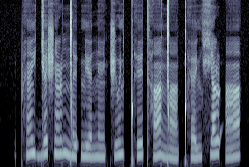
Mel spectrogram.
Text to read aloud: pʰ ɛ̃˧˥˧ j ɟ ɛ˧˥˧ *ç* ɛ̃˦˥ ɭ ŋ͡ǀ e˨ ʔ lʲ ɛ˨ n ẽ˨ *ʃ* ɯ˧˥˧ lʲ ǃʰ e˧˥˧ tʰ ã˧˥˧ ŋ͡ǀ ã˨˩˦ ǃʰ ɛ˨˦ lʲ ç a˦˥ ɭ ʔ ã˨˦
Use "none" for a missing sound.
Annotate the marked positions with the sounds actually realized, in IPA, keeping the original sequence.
ʃ, t͡ʃ

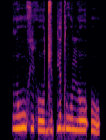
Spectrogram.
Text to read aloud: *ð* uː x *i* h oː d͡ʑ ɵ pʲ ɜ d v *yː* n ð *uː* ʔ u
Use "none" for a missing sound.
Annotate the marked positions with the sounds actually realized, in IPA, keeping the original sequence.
ð, i, uː, oː

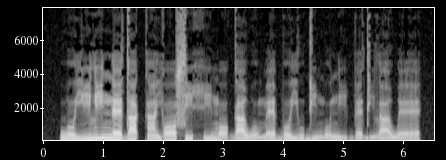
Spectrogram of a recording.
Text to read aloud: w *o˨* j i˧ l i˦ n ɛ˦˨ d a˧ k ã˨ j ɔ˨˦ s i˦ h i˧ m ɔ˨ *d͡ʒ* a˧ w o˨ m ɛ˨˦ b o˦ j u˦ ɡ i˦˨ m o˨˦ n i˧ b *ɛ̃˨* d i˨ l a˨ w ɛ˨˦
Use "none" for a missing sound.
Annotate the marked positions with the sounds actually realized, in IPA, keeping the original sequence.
o˨, ɡ, ɛ˨

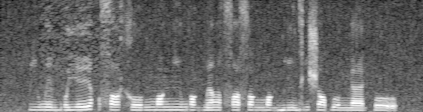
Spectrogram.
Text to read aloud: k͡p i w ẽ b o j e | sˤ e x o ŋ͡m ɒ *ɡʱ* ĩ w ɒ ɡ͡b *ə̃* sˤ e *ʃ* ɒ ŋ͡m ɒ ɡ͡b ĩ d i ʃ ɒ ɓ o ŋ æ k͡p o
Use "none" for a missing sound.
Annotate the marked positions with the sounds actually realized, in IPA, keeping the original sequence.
ŋ, æ̃, s

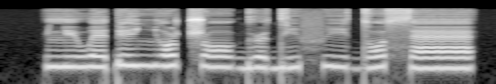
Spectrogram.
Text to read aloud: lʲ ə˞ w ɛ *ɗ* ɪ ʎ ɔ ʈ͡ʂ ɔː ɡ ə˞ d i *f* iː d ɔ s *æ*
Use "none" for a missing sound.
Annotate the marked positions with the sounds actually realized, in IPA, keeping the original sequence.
ɗ, f, æ

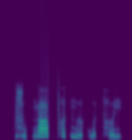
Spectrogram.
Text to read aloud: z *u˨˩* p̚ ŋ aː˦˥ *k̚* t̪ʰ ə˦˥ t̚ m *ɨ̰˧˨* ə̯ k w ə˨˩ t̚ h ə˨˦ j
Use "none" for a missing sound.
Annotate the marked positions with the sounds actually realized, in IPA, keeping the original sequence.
u˨˩, p̚, ɨ̰˧˥

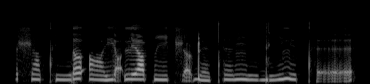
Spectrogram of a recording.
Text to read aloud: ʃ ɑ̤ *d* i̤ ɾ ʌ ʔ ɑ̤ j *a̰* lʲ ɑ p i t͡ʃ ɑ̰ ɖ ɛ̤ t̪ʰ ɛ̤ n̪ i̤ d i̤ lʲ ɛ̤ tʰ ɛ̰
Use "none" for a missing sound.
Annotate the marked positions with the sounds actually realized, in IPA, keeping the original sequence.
tʰ, ɑ̰

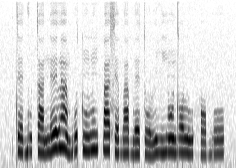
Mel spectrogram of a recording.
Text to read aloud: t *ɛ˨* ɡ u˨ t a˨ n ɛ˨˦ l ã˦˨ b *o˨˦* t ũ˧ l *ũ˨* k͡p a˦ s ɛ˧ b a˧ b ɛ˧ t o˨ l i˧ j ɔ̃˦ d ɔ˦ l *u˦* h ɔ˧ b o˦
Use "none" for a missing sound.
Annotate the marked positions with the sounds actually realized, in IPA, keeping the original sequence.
ɛ˨, o˨˦, ũ˦, u˧

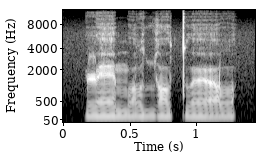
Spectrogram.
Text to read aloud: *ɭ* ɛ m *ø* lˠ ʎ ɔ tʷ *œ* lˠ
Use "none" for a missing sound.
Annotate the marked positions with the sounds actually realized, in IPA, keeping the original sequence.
ɭ, u, œ

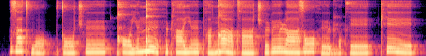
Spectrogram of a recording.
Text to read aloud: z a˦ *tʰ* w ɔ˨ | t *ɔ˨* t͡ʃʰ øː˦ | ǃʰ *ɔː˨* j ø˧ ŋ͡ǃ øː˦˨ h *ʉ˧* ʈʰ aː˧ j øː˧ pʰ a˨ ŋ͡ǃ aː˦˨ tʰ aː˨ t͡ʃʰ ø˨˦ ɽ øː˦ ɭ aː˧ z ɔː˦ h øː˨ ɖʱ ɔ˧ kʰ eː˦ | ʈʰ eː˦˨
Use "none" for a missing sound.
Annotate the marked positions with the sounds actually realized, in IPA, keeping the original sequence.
tʰ, ɔː˨, ɔː˨, ø˧

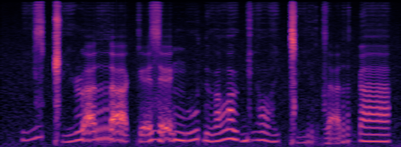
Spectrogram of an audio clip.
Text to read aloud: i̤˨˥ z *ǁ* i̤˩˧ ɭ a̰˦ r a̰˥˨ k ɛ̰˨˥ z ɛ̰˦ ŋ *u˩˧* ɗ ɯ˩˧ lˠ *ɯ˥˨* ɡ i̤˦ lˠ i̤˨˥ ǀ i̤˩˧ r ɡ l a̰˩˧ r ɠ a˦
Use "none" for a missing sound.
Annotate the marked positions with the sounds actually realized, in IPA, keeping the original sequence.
ǁ, u˨˥, ɯ˥˨

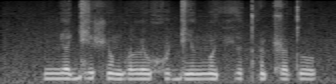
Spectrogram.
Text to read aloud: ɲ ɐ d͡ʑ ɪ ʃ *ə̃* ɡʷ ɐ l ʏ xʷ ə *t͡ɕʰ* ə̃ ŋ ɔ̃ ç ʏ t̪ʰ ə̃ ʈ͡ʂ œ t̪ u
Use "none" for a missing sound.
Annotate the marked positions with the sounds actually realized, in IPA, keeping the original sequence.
œ̃, d͡ʑ

